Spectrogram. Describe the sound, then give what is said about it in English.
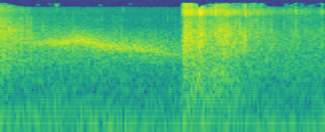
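A hunk of cement the size of a bowling ball drops from above with a faint descending whistle, then slams down in one heavy, booming crash that dissolves into a loud, rumbling wash of debris. “A hunk of cement the size of a bowling ball drops from above.”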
